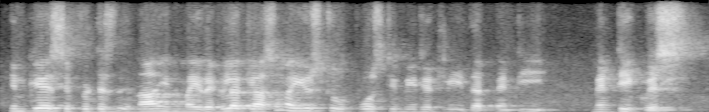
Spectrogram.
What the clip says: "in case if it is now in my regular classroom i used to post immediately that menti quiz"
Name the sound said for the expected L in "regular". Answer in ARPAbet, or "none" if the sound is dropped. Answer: L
